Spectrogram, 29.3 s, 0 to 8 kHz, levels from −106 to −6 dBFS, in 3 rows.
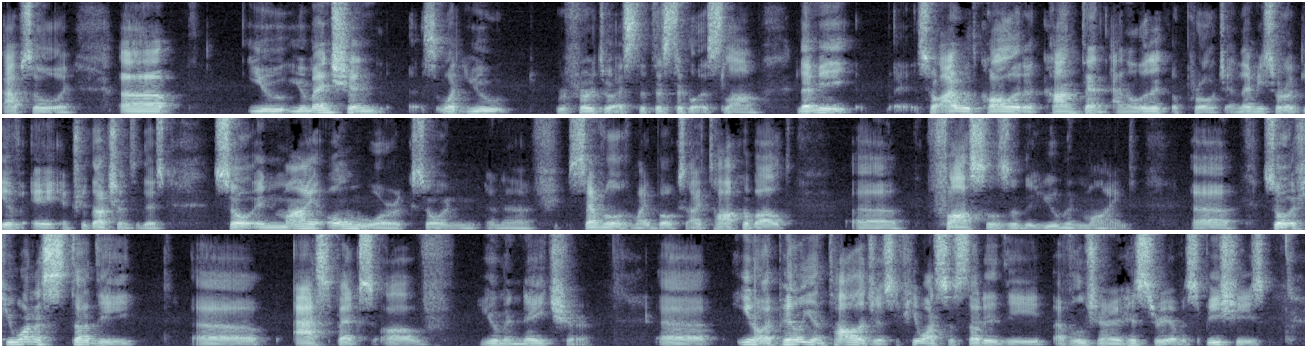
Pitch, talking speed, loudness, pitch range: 105 Hz, 170 wpm, -25 LUFS, 85-120 Hz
